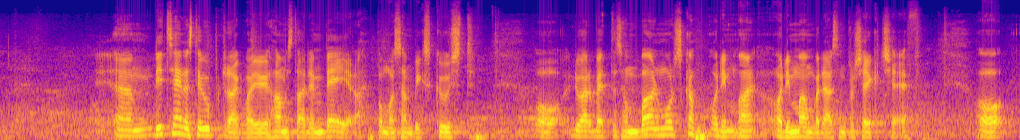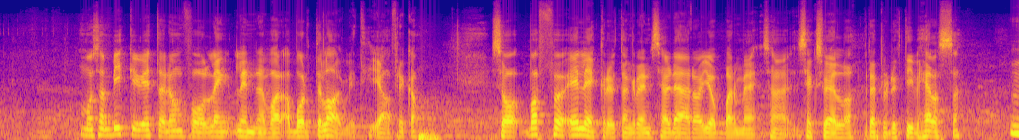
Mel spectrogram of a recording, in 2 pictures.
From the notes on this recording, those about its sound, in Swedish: I det här poddavsnittet, som är bandat live på bokmässan i Göteborg.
